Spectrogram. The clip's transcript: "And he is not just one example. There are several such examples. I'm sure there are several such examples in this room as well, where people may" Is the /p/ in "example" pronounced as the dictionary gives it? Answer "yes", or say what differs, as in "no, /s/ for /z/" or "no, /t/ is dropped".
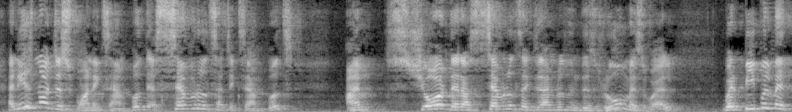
yes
